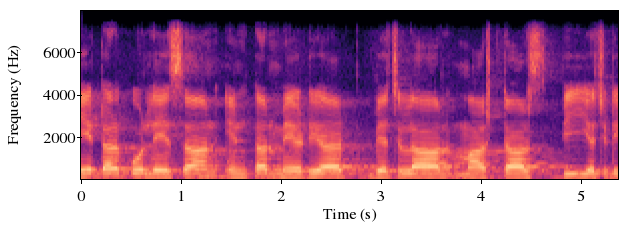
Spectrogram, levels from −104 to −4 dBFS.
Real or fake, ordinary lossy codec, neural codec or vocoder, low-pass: real; none; none; 7.2 kHz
